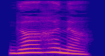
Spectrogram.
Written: ಕುಹನ

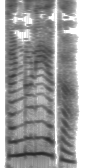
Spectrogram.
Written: ತಂಡುಳೀಯಕ

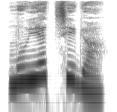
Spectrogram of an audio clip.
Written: ಮುಯ್ಯಚ್ಚಿಗ

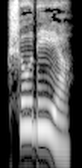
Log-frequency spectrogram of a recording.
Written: ಕೌಸೀದ್ಯ

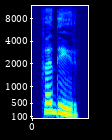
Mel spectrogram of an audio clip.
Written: ಖಾದಿರ

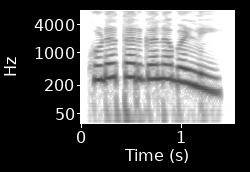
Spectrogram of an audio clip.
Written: ಕುಡತರ್ಗನಬಳ್ಳಿ

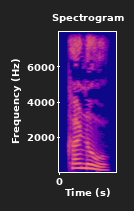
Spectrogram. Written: ಕಣೋ

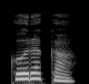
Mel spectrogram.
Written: ಗೊರಗ

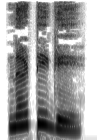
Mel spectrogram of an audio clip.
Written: ನಟಿಕೆ

